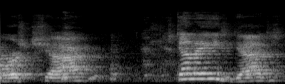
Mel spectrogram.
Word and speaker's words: Worcestershire: have our favorite jelly sauce everybody loves to pronounce this word Worcestershire Worcestershire Worcestershire kind of easy guys just get used to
